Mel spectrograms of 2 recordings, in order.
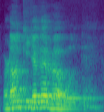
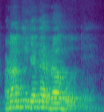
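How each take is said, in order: The two takes are said the same way.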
